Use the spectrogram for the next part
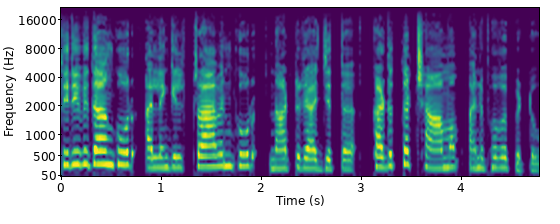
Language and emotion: Malayalam, neutral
